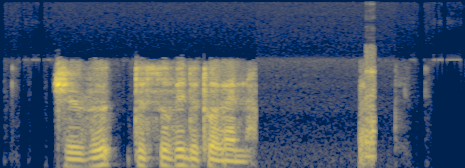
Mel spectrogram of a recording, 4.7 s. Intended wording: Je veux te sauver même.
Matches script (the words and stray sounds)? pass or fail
fail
